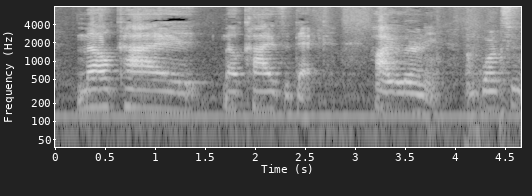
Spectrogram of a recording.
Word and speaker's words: Melchizedek: Okay, his name is pronounced Melchizedek. Melchizedek.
